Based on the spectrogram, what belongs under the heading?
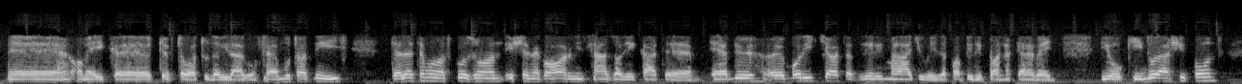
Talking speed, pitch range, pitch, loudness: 160 wpm, 115-145 Hz, 125 Hz, -17 LUFS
